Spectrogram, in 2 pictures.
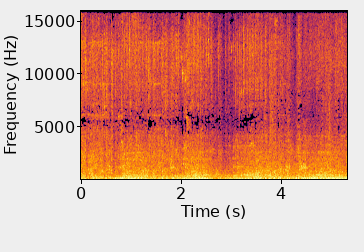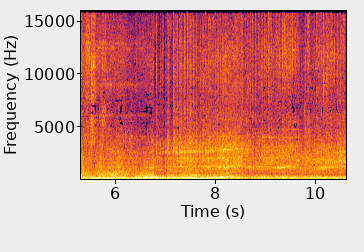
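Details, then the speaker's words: Arctic Cat Panther 440cc snowmobile, bought as no-spark non-runner, on test drive after fix: revs up and settles smoothly under load, even firing with no popping or cutting out, still smoking; running really good. "she's running good running really good still smoking"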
